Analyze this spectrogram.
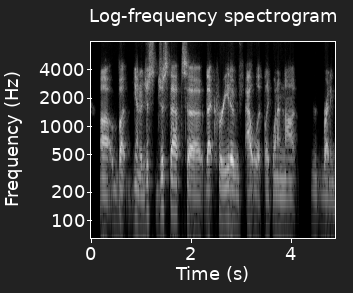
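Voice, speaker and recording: A man's fairly low voice with an American accent, at a moderate pace with ordinary pitch variation. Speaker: cybersecurity executive and author. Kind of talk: podcast interview. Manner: halting, many fillers and repetitions.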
